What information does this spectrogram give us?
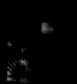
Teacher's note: So, the sound is voiceless. So, K is voiceless, velar, plosive. · back of the tongue touches the velum. Then at the same time, a soft palate is raised to shut the nasal passage of air. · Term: velar sound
